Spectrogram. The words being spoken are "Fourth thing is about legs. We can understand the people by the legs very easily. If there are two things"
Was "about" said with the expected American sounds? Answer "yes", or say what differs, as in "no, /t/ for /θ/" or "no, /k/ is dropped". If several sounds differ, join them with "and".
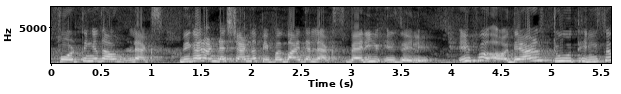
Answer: no, /b/ is dropped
